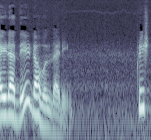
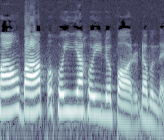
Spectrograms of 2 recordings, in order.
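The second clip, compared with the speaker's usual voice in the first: usual speaking voice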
